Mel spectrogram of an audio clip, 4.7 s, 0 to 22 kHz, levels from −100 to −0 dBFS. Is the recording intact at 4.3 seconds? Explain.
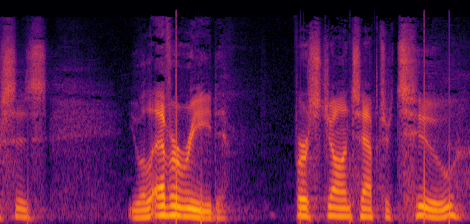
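No. Periodic USB or driver dropouts run from 0.29 to 4.5 s, skipping roughly 2 ms every 0.248 s. Unlike random glitches, the ticks are evenly spaced and sound only over signal.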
